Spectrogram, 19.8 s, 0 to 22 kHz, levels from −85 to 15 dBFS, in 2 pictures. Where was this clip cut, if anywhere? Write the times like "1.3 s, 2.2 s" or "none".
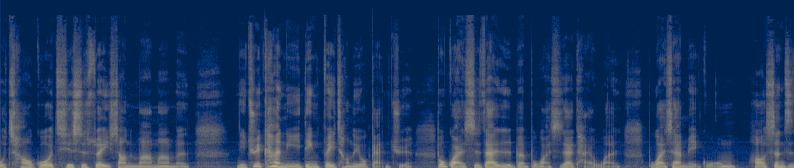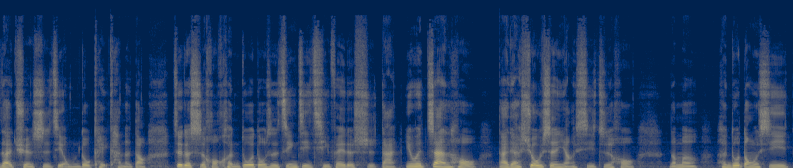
5.4 s, 14.9 s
